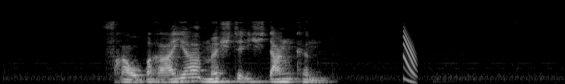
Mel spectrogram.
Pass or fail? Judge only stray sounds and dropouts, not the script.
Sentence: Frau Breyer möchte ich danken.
fail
